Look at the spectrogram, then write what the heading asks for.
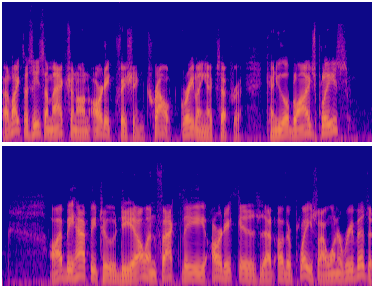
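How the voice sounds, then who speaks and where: With a plain, everyday voice, a man speaks at a moderate pace and medium pitch, his intonation lively. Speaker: TV outdoor show host. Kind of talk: TV show host talk to camera.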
